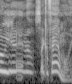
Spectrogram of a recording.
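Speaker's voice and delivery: relaxing, easy, calm tone, very high pitch. Retelling what Hirsch said at the first club event: imitating Hirsch's calm voice. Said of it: "very calm, relaxing voice".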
